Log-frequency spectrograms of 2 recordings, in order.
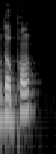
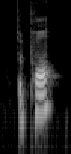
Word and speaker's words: Dupont: Antoine Dupont. – Dupont.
